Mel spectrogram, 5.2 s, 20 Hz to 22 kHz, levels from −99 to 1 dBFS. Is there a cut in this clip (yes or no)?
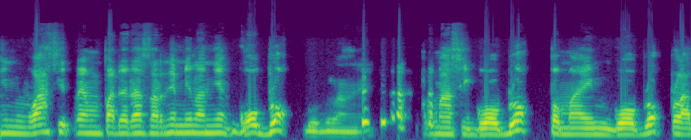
no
